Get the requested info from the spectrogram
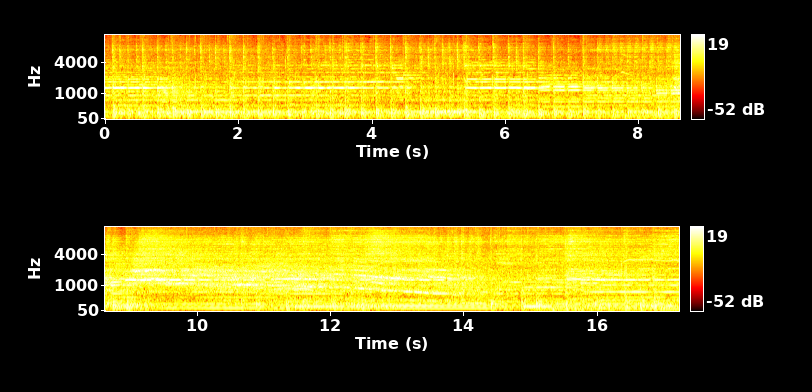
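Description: Live rock music from a full band. For the first half a steady, pulsing synthesizer-like tone repeats, then about eight and a half seconds in the music swells loudly, with a long falling glide over held bass notes.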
